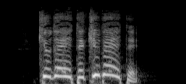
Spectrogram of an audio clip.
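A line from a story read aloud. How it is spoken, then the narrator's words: Shouting. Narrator (Italian): gridava Lucia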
